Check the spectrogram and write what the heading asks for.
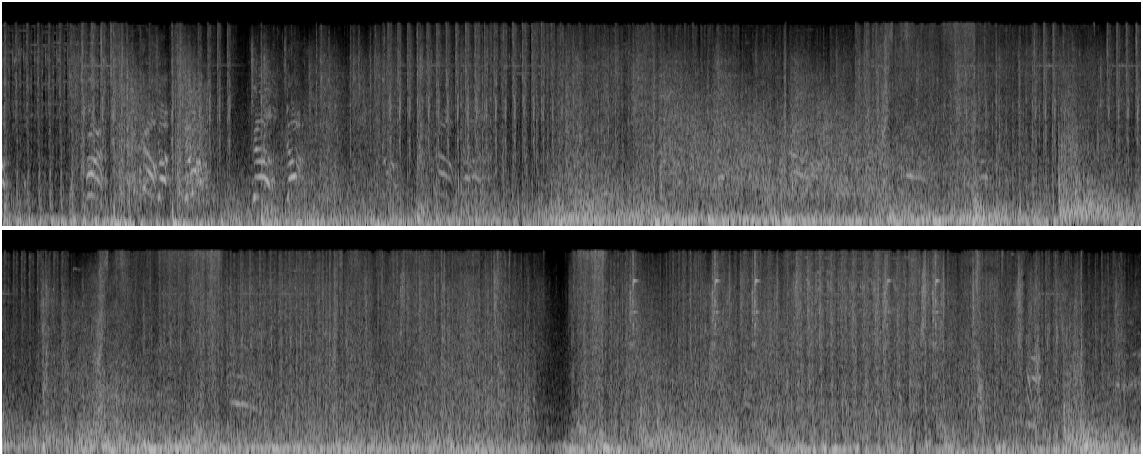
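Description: Battle sound effects: continuous rapid gunfire from rifles and machine guns, with explosions going off and men shouting. The din drops out briefly about three quarters of the way through, then resumes.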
